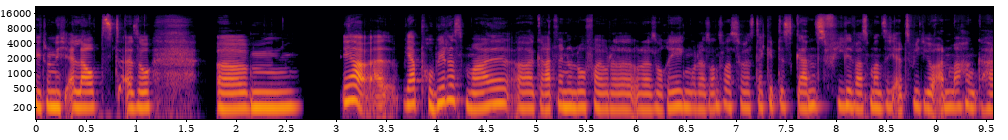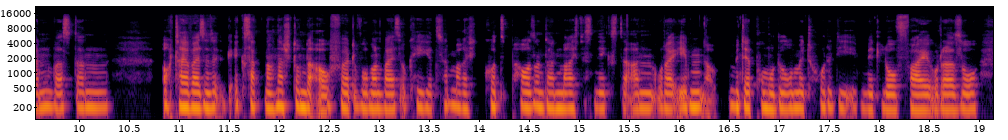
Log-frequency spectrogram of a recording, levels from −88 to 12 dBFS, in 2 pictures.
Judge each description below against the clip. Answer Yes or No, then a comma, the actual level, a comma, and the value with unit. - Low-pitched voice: No, high, 205 Hz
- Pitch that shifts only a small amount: Yes, narrow, 1.5 semitones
